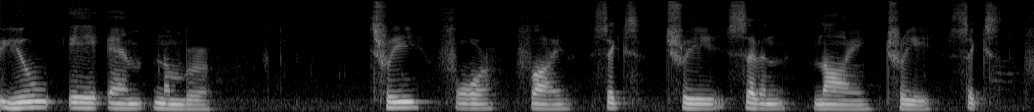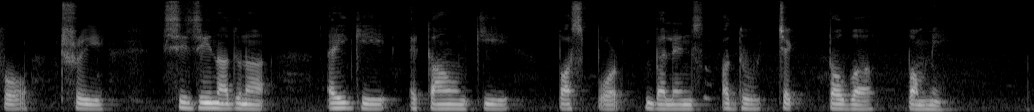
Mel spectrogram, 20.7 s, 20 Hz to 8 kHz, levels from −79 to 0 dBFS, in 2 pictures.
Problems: none marked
